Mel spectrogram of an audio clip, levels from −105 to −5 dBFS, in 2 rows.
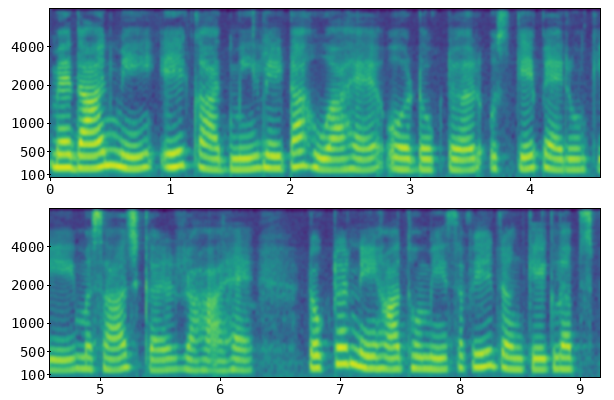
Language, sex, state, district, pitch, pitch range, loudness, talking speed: Hindi, female, Uttar Pradesh, Jyotiba Phule Nagar, 200 Hz, 190-220 Hz, -18 LUFS, 165 wpm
